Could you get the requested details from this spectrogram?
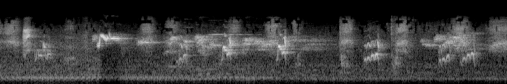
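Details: Kept red-whiskered bulbul singing a fast, busy string of chattering notes with bright whistled slurs, phrases broken by short pauses, and a low steady hum underneath.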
